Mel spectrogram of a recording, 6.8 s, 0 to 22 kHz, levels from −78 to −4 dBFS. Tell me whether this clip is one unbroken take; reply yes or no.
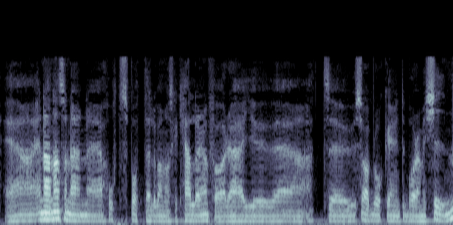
yes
